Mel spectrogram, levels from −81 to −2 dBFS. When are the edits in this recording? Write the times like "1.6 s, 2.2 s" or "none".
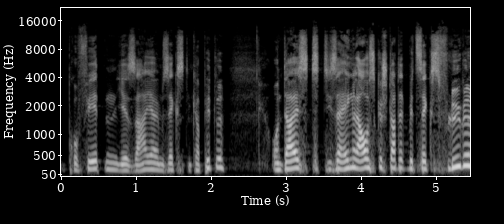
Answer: none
